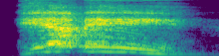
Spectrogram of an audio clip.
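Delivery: high urgent ghost call; ghostly cry. Acted. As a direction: cry out to seize his attention. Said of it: "cried the ghost".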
